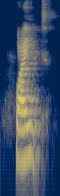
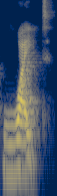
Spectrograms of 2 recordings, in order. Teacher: pronounce it with a lot of air, and that's fine. You can also pronounce it with just the W sound. White. So, white or white, it's the same.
